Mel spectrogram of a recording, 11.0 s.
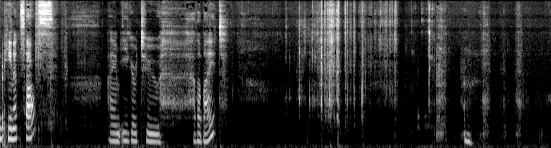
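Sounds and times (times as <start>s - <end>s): crunching raw vegetable wrap: 5.6s - 11.0s.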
